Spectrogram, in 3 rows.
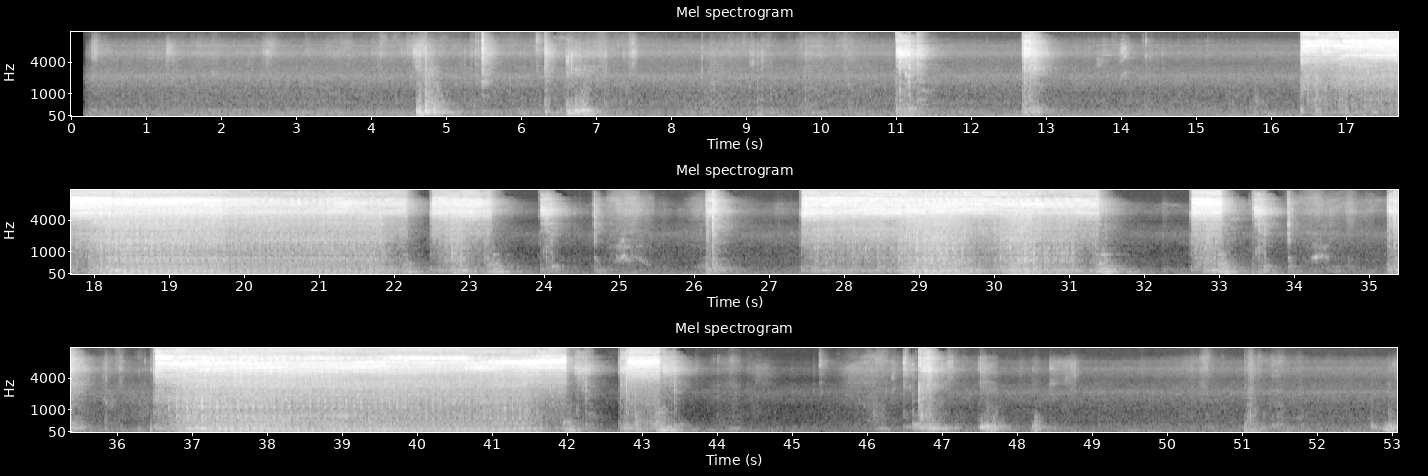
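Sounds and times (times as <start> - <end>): sewing machine stitching: 36.5 - 42.0.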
